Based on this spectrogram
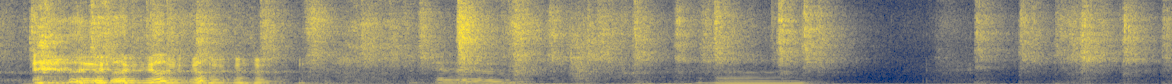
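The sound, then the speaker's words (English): A dog lets out two short, tonal barks a second or so apart, at moderate volume, following a burst of lively talk and laughter. “The dog now wants to join the conversation.”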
